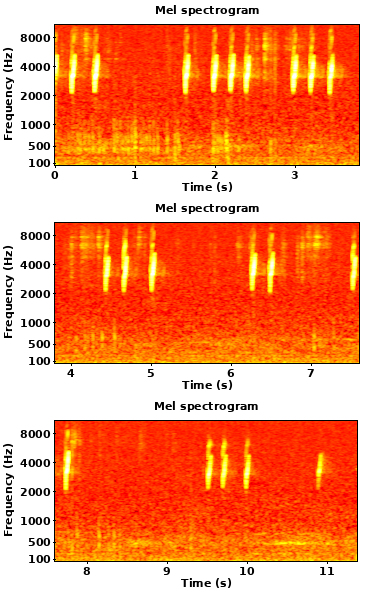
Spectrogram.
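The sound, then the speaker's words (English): Wild birds call from larch trees in short, high, bright chirps, sounding in quick pairs and clusters scattered through the stretch over a faint, steady background hiss. “I mean, they may have all taken off completely, but I've got a feeling there might be a bird or two nearby.”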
